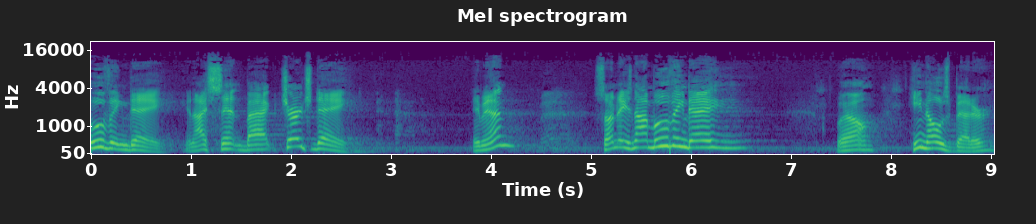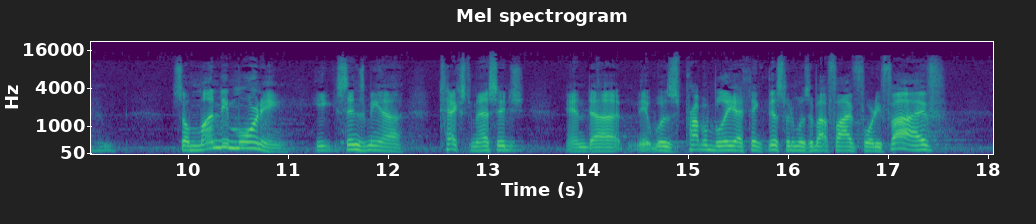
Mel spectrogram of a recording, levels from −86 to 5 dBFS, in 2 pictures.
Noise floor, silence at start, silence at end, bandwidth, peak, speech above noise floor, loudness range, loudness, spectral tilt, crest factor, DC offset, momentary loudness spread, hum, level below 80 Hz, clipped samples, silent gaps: -51 dBFS; 0 s; 0.45 s; 15 kHz; -2 dBFS; 31 dB; 4 LU; -19 LUFS; -3.5 dB/octave; 20 dB; under 0.1%; 15 LU; none; -64 dBFS; under 0.1%; none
